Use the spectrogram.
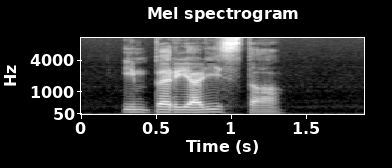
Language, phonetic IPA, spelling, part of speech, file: Polish, [ˌĩmpɛrʲjaˈlʲista], imperialista, noun, Pl-imperialista.ogg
